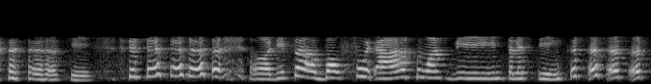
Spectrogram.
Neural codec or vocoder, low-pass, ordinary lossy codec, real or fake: none; 3.6 kHz; MP3, 32 kbps; real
